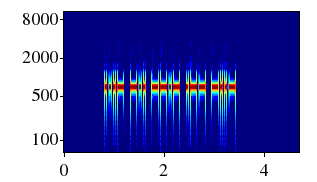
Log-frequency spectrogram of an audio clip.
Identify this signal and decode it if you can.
Morse code, heard as a keyed tone, about 27 wpm, 700 Hz. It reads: VDQWX
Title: Code Groups - 5 Letter:Numbers - 28wpm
